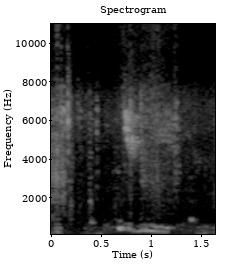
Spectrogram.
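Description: A pigeon kept by a racing-pigeon fancier gives a low, soft coo, a single faint call heard close by against quiet background noise.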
